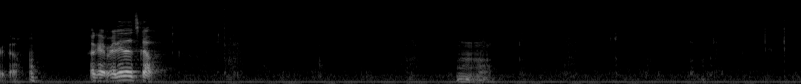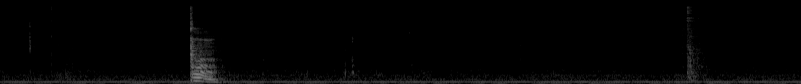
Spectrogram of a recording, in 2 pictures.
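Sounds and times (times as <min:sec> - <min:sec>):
chewing cracker crunches: 0:01.7 - 0:08.6, 0:10.4 - 0:12.5
person humming mm: 0:04.6 - 0:05.0, 0:09.9 - 0:10.3.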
